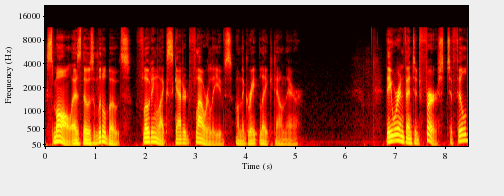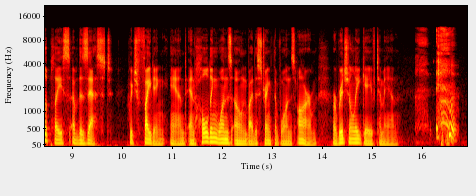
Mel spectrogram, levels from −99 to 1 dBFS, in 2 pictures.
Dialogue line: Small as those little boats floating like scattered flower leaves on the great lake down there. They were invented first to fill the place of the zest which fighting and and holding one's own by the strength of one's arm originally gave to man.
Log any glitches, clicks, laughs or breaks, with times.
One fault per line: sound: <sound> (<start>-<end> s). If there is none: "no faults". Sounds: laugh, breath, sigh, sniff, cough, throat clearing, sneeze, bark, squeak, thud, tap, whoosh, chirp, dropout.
sound: cough (15.8-16.7 s)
